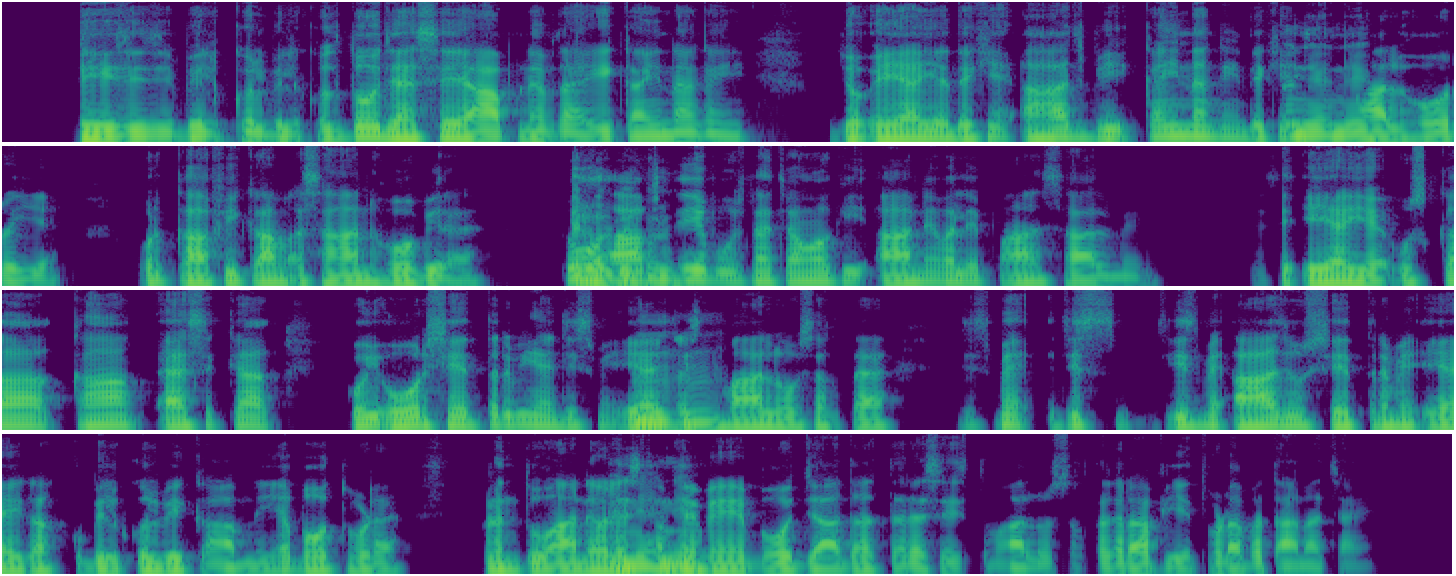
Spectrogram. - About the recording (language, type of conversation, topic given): Hindi, podcast, एआई टूल्स को आपने रोज़मर्रा की ज़िंदगी में कैसे आज़माया है?
- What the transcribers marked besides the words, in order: none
